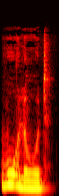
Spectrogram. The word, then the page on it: warlord: British English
